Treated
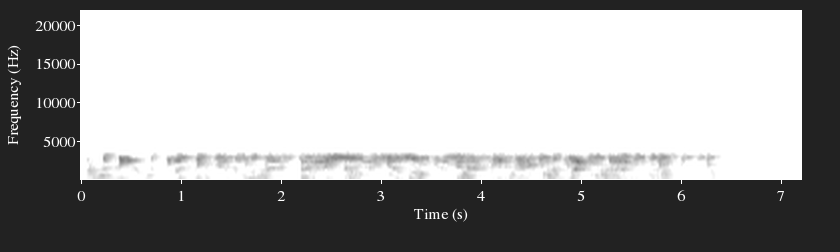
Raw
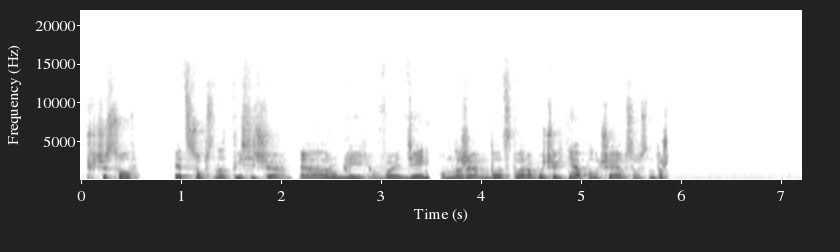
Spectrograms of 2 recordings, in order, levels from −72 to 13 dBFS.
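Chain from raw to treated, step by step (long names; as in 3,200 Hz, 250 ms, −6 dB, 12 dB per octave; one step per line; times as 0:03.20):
0:01.38–0:02.42: downward compressor 12 to 1, threshold −27 dBFS, peak gain reduction 7.5 dB
0:03.34–0:04.83: low-shelf EQ 410 Hz −6.5 dB
voice inversion scrambler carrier 3,100 Hz
parametric band 2,000 Hz +7 dB 0.55 octaves
tuned comb filter 200 Hz, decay 0.3 s, harmonics all, mix 90%
single-tap delay 474 ms −10.5 dB
level −5 dB
Opus 16 kbit/s 48,000 Hz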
